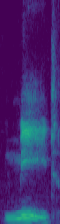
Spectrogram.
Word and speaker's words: Meath: And also in the middle there in purple, we have Meath. Okay, so just to get the pronunciation, because I know a few people were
